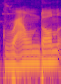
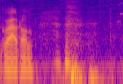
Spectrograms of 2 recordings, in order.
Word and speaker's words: Groudon: Groudon on cuz I I used to pronounce it ground on until I realized there wasn't an n in there so yeah I call it Groudon I think we all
